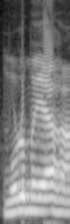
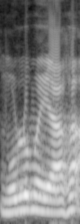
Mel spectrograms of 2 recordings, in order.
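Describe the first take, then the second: The two takes are said the same way.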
